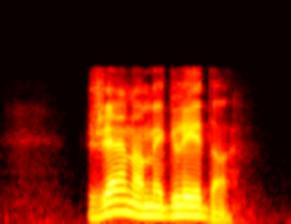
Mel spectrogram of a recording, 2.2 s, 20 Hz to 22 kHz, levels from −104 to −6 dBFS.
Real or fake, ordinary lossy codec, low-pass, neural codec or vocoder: fake; none; 7.2 kHz; codec, 16 kHz, 6 kbps, DAC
